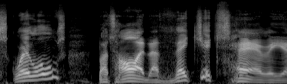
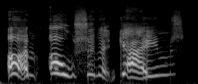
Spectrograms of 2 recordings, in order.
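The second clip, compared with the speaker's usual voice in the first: put-on much higher, sing-song girlish voice; a sweet, self-admiring child's voice; vain little girl; 5 dB louder than usual. Little Red voiced by narrator.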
